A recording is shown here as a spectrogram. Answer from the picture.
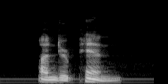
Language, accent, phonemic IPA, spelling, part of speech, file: English, US, /ˌʌn.dɚˈpɪn/, underpin, verb, En-us-underpin.ogg
- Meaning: 1. To support from below with props or masonry 2. To give support to; to form a basis of; to corroborate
